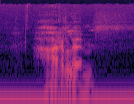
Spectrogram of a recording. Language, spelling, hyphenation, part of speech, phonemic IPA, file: Dutch, Haarlem, Haar‧lem, proper noun, /ˈɦaːr.lɛm/, Nl-Haarlem.ogg
- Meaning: Haarlem (a city, municipality, and capital of North Holland, Netherlands)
